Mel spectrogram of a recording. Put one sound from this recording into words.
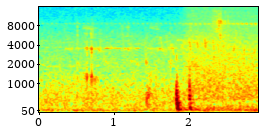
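A man slurps a drink from a mug.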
